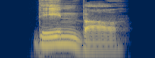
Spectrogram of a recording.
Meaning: 1. ductile, tensile 2. elastic, stretchy
- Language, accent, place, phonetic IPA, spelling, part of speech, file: German, Germany, Berlin, [ˈdeːnbaːɐ̯], dehnbar, adjective, De-dehnbar.ogg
